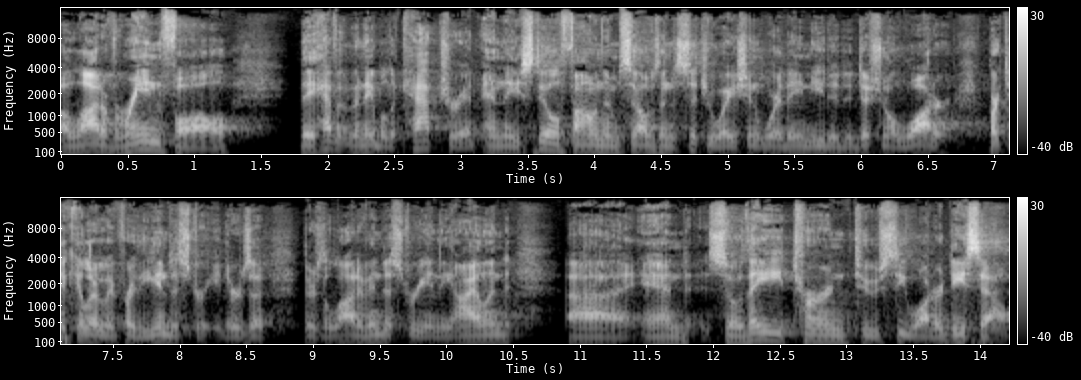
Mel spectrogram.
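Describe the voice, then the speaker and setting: A man talks fairly quickly, his pitch varying in an ordinary way, with a quiet background behind him. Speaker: conference panel moderator presenting slides. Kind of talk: conference presentation. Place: hall. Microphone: podium.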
